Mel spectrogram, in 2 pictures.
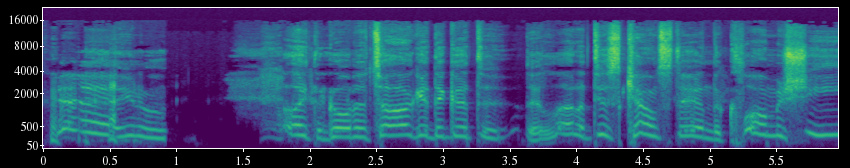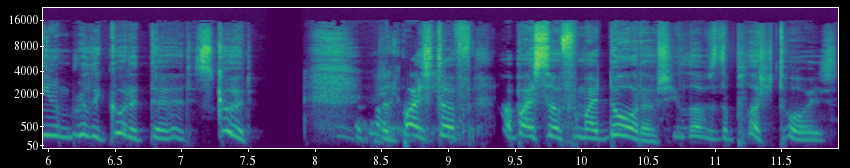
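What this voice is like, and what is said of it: Impression of another person's voice. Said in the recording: “What a great impression as well. Can we hear another?”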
